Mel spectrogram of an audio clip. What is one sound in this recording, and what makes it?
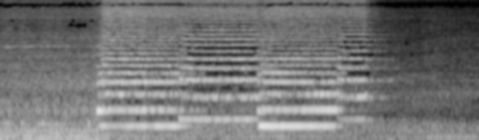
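A tractor horn plays a short tune.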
